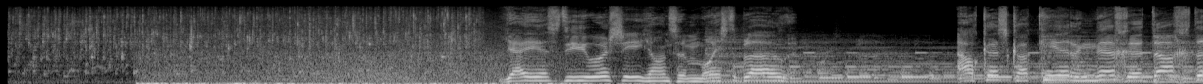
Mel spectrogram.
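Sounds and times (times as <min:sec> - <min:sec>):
water running from a tap: 0:00.1 - 0:05.0
water splashing into a basin: 0:00.1 - 0:05.3.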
